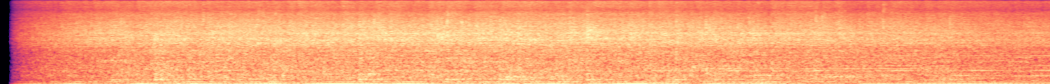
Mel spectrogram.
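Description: Intro of a synthwave track: a loud rushing noise wash fades in over the first second and holds steady over a low drone. Faint pitched synth notes begin to enter near the end.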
